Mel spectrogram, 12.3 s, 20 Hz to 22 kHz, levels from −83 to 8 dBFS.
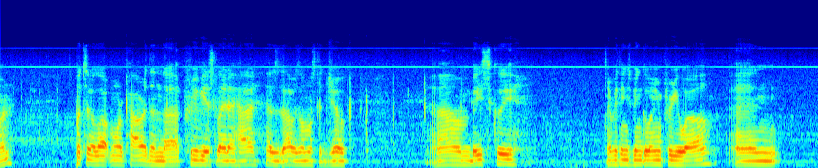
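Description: No technical fault can be heard anywhere in this audio. There is nothing to point to by time and no cause to explain.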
